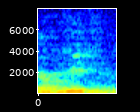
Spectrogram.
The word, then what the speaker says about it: Arimathea: That's it. Arimathea. That's how you pronounce the name.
